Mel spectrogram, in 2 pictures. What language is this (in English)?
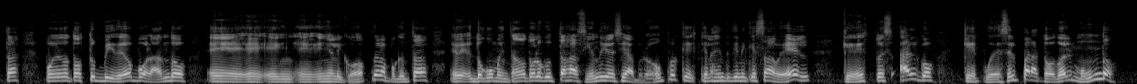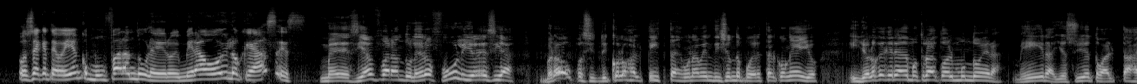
Spanish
